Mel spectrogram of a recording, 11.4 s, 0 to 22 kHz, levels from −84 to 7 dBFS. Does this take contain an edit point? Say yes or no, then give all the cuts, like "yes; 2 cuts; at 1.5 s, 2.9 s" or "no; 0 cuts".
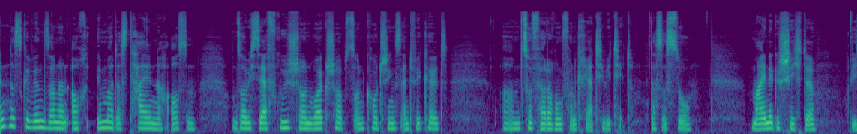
no; 0 cuts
